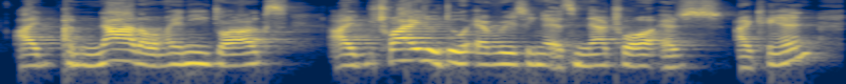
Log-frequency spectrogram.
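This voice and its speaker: The woman's voice sits at a medium pitch with ordinary pitch variation. Noticeable background noise runs under it. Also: fairly slow pace. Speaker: health and vitality expert. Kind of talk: interview.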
